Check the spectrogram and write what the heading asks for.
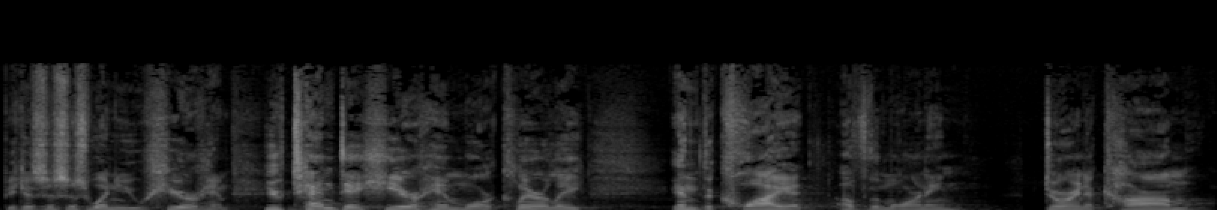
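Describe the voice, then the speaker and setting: A man preaching a sermon in a calm, measured way, slowing down and pausing to stress his points. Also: fairly high pitch. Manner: calm, measured preaching with slow emphatic pauses. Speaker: pastor. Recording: long hall reverb.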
